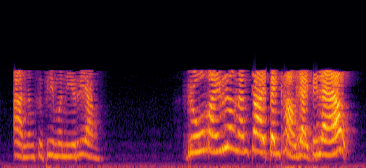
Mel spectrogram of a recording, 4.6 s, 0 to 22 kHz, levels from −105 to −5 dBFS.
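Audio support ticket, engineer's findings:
Speech dull and smeared throughout, nothing above 3.9 kHz. Likely AAC compression at very low bitrate, fitting about 16 kbps. Quantisation leaves warbly sibilants.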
